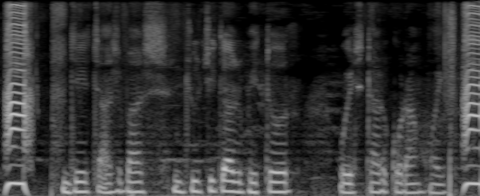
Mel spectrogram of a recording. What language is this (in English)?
Bangla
